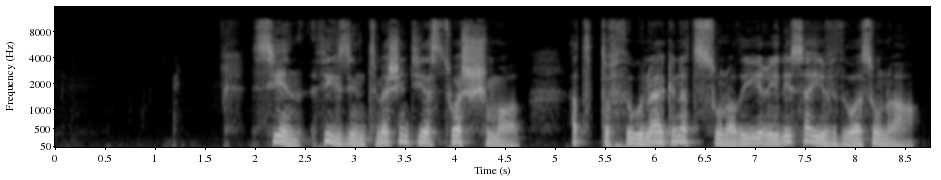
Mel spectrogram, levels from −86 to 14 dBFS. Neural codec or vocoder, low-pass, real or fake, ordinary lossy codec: none; 10.8 kHz; real; AAC, 64 kbps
